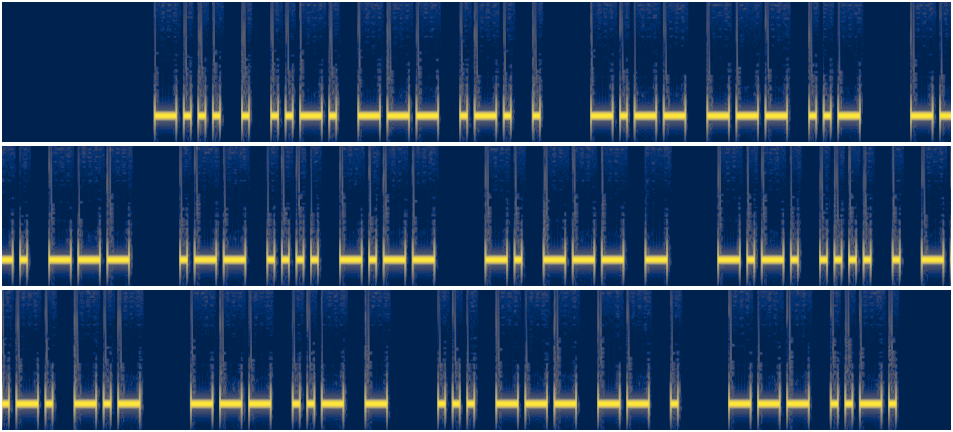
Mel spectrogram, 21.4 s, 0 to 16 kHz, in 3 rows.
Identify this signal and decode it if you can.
Morse code, heard as a keyed tone, about 22 wpm, 700 Hz. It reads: BEFORE YOU GO WHY NOT CHECK OUT SOME OF
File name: Sets of 9 Words - 22wpm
